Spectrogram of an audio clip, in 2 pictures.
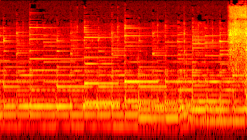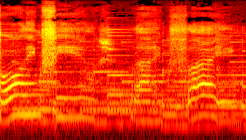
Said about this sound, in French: Bon, alors vous voyez, c'est pas super un euh, c'est un mec qui chante.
